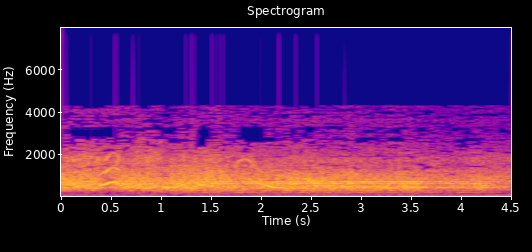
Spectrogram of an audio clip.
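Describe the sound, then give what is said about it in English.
A building explodes into a loud, steady roar of flames as cleaning fluid fumes ignite, a dense rushing din that holds for several seconds while thin whistling tones swoop up and down through it. “The cleaning fluid fumes made the whole building explode in a roar of flame.”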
